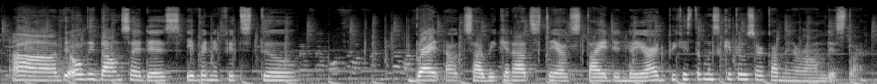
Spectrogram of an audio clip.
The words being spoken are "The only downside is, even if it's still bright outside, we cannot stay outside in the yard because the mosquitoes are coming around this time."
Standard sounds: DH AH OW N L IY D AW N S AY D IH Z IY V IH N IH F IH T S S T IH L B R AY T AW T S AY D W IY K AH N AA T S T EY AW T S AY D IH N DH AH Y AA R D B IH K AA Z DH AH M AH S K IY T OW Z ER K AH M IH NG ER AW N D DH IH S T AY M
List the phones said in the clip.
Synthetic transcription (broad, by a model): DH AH OW N L IY D AW N S AY D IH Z IY V IH N IH F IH T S S T IH L B R AY T AW T S AY D W IY K AH N AA T S T EY AW T S AY D IH N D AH Y AA R D B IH K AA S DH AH M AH S K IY T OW S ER K AH M IH NG ER AW N D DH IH S T AY M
